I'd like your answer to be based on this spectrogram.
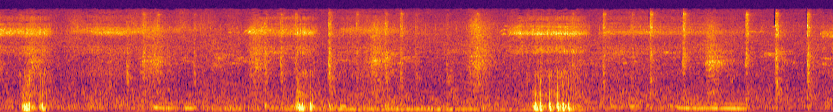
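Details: A beagle lying on its owner and snoring: soft snuffling snores with faint whistles, recurring every few seconds over steady room noise.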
